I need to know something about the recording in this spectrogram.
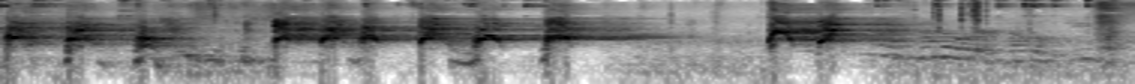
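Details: Cairn Terrier hunting a rat, giving quick bursts of harsh barks, several per second. A short lull follows, then another loud volley. A human voice is heard in the background.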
